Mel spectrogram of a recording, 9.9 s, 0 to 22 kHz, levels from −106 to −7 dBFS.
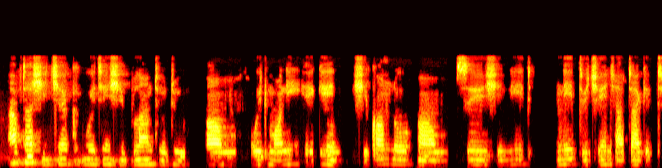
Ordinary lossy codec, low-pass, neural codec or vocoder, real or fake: none; 5.4 kHz; none; real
